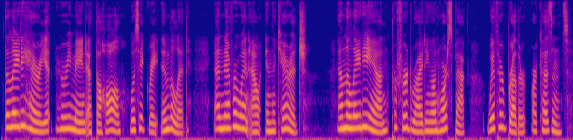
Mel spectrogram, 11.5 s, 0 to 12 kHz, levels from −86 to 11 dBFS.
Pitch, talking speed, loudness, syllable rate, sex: 250 Hz, 165 wpm, -17 LUFS, 5.3 syllables/s, female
